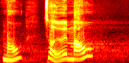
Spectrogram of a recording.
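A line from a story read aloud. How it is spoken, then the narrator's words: Screaming on waking. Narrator (Vietnamese): Vừa tỉnh dậy thì con Vân Anh hét lên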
